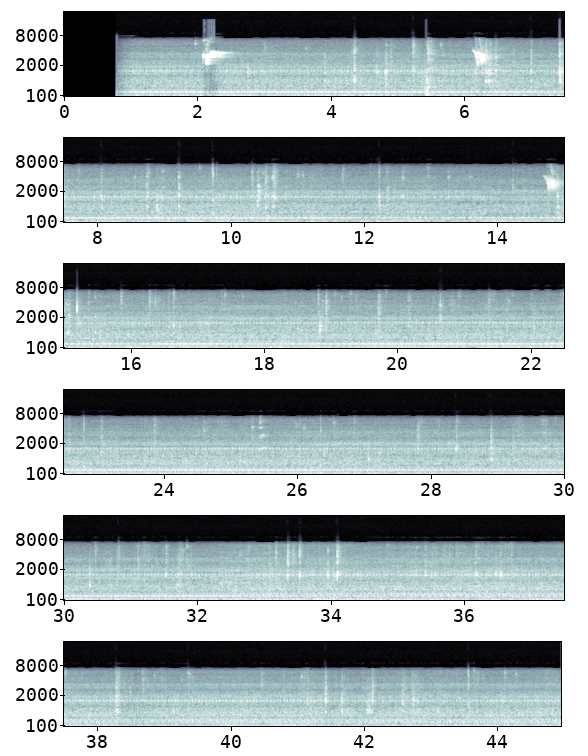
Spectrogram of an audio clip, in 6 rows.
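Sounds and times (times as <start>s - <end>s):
humidifier humming: 0.8s - 44.9s
bird chirping: 2.0s - 2.6s, 6.1s - 6.6s, 14.7s - 15.2s.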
